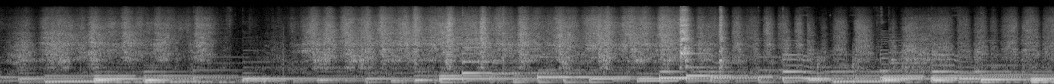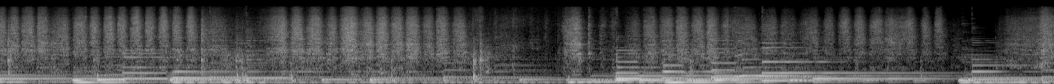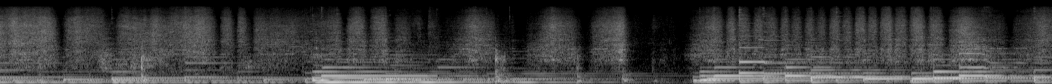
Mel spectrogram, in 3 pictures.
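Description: A gloved hand rubbing oil finish into a turned silver birch platter with a pad, a continuous scratchy scrubbing over the wood, over background music. The scrubbing stops for a moment about two-thirds of the way through and again shortly before the end.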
